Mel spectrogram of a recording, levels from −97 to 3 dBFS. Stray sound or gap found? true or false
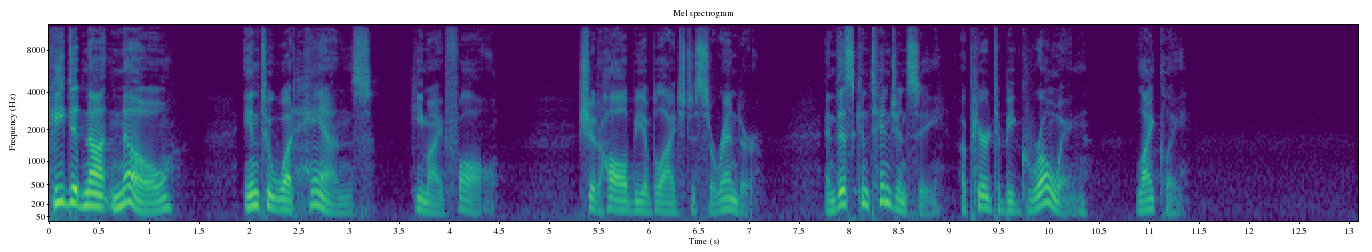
false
